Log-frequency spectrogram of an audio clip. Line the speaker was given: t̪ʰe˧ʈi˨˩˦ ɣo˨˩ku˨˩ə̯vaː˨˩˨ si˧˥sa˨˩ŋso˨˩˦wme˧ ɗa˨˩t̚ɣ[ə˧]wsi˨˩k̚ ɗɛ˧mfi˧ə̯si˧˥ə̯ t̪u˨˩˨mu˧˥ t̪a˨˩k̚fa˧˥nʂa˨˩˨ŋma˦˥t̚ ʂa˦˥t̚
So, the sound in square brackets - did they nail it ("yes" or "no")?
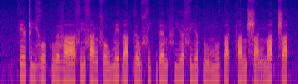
no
